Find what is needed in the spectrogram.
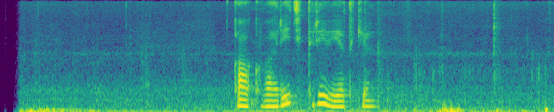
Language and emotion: Russian, neutral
